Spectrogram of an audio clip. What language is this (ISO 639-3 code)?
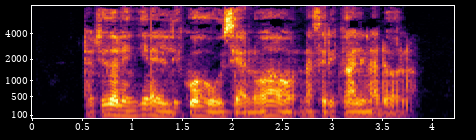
swa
